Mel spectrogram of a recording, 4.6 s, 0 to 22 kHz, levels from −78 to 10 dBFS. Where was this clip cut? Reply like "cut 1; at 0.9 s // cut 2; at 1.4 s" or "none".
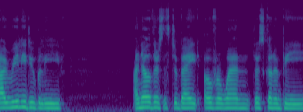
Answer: cut 1; at 2.4 s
